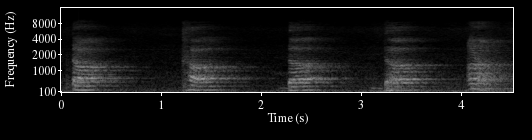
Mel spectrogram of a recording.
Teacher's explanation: જીભ છે એ આખી તમારી બેન્ડ વળી જાય પાછળ વળી જશે અને છેક ગળામાં ઉપરના ભાગે ભટકાશે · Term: મૂર્ધન્ય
